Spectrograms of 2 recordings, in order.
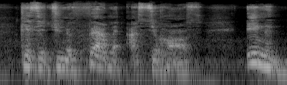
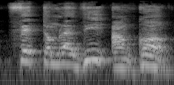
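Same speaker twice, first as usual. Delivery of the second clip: much higher and louder, punching vit; loud proclamation; 7 semitones higher, 7 dB louder than usual. Shown as a demonstration. Preacher to congregation, loud triumphant repeat. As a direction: declare it like a victory cry.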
